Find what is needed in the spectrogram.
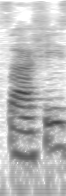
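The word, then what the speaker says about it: つ: অনুসারে শিখেছি যেমন খা খি খু খে খো সাি সু সে একটা ছন্দ আকারে ছিল তাহলে এখানে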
